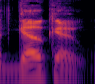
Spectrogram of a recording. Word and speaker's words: Goku: Um, that's uh, Goku.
